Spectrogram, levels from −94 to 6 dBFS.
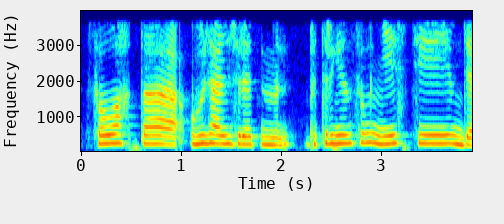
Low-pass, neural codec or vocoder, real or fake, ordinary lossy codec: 3.6 kHz; none; real; none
